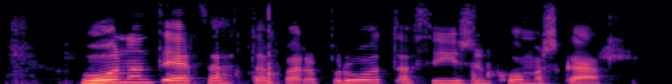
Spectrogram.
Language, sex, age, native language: Icelandic, female, 20-29, Icelandic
